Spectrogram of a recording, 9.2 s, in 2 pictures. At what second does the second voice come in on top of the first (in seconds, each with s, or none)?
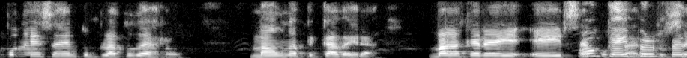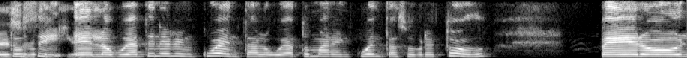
3.9 s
